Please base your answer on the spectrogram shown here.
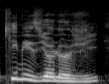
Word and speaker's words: kinésiologie: La prononciation, c'est kinésiologie et j'ai un doute que c'est plus de la kinésiologie appliquée.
